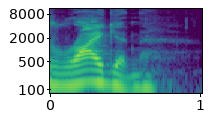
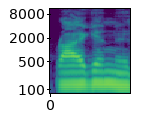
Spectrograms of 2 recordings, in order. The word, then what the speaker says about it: Riagan: My real name is Reigan. – Like, how would you spell that? – R-I-A-G-A-N. – Okay. – Reigan. It's the Gaelic Irish pronunciation of Reagan.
